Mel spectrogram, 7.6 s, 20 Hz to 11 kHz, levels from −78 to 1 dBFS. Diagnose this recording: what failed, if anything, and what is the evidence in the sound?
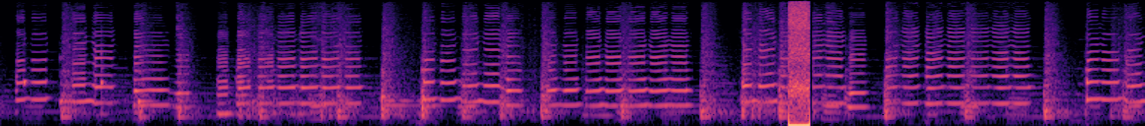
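A storage-stage failure: file tags played as audio. From 5.26 to 5.42 s a hard-edged burst of loud, one-sided rasp cuts in, then drops to dead silence. The player read a tag block as samples, text bytes giving the lopsided rasp and zero padding the silence.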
